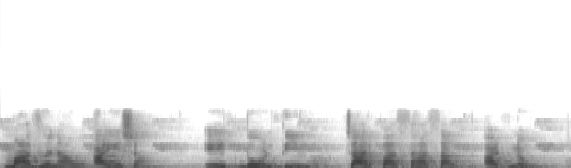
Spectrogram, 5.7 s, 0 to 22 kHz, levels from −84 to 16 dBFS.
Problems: constant background noise, background conversations at intervals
